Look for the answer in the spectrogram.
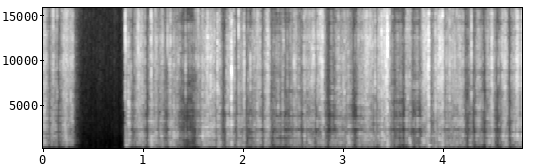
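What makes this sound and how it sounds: A cotton-tipped stick scrapes along the gaps of the top row of keys on a dirty black plastic laptop keyboard, while the other hand rests on the palm rest. The result is a quiet, bright, continuous scratchy rasping, broken by a brief silence just after the start.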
